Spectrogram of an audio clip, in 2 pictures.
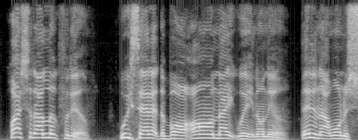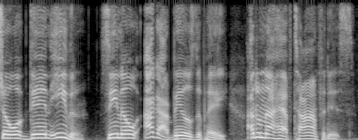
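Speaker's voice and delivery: high-pitched woman's voice, indignant rant; fed-up young woman complaining; China's rant. Acted. China ranting at Zeno.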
